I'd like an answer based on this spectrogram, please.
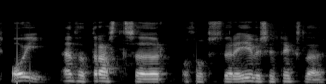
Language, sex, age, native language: Icelandic, male, 40-49, Icelandic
